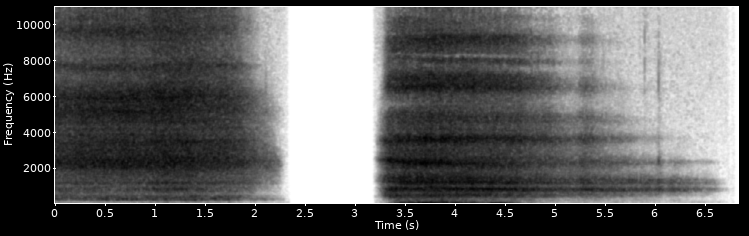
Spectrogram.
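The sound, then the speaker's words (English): Deep breathing with an emphasized long exhale: two long, breathy, airy breaths separated by a short pause. The second is fuller and fades away slowly. “Take a couple of big, deep breaths, emphasizing the exhale.”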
